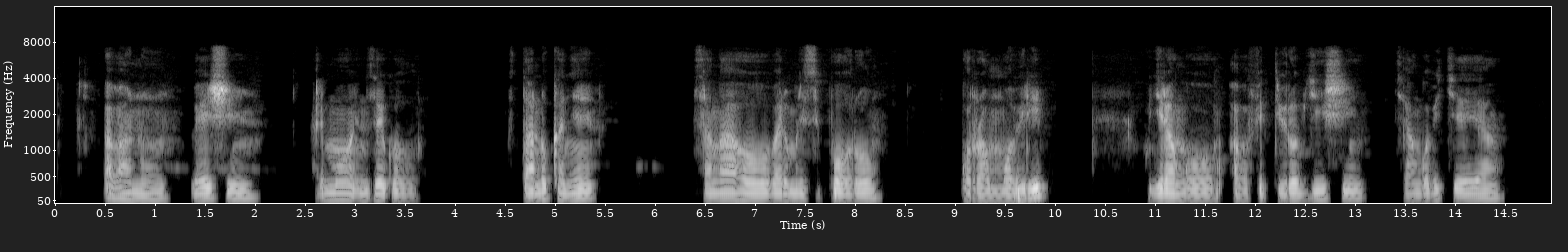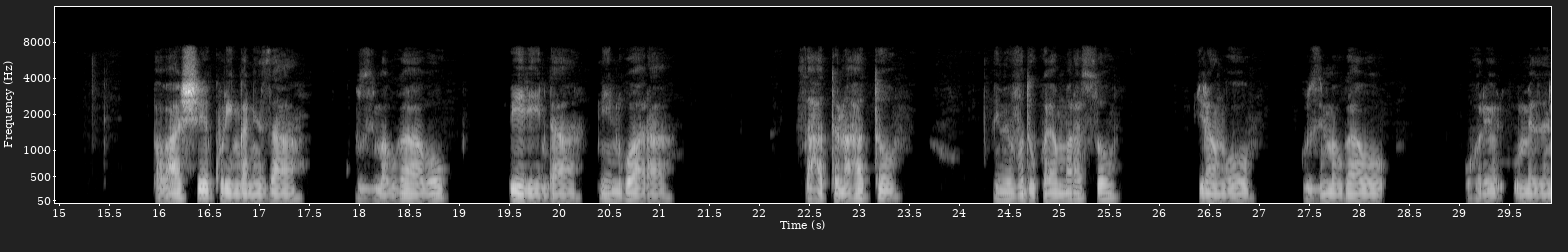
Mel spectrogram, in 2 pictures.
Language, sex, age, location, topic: Kinyarwanda, male, 18-24, Nyagatare, government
